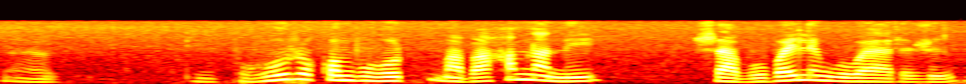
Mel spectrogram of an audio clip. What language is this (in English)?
Bodo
